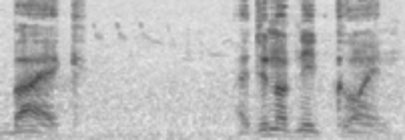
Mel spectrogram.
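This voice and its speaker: A man's voice: deep voice, lively intonation, slow, sharp tone, a little hiss or hum, heavily acted. A man voicing a grim, terse Egyptian warrior-assassin in a game cutscene, speaking curtly and with menace. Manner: curt and menacing.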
